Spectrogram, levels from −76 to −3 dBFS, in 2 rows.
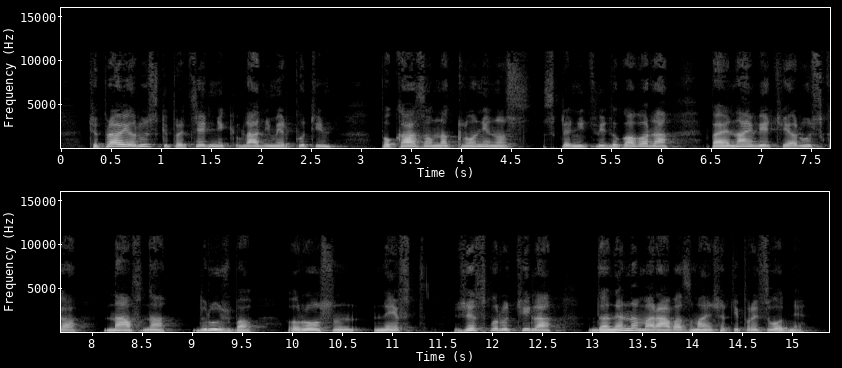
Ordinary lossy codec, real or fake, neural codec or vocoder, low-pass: MP3, 48 kbps; fake; autoencoder, 48 kHz, 128 numbers a frame, DAC-VAE, trained on Japanese speech; 14.4 kHz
